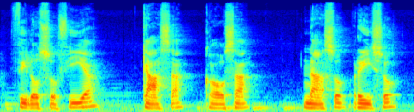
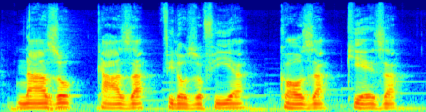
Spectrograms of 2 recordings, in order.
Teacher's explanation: vowels some Italian speakers will still keep it as a an alveolar fricative sibilant so s like in Sun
